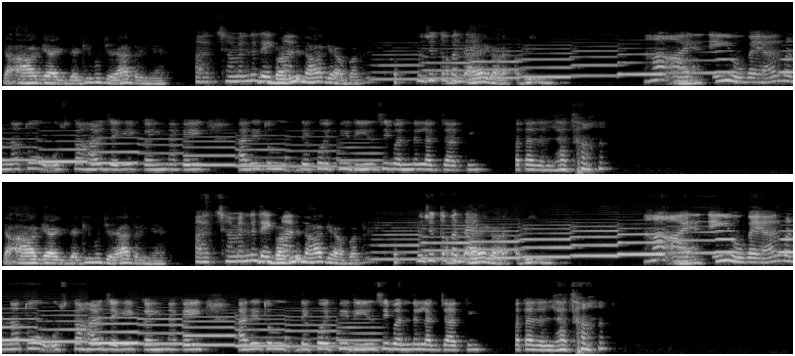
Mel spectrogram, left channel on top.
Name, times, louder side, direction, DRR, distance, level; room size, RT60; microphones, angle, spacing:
voice 1, 0.0-1.6 2.5-3.7 4.4-5.5 6.7-7.0, right 2 dB, 25° right, 0.8 m, -20 dB
voice 2, 1.9-2.9 4.1-4.8 6.4-12.7 13.0-13.9, right 3 dB, 70° right, 1.0 m, -22 dB
Wind instrument woodwind instrument, 3.7-7.4 7.7-11.8, right 5 dB, 50° right, 0.6 m, -24 dB
8.9 x 4.4 x 2.9 m
head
